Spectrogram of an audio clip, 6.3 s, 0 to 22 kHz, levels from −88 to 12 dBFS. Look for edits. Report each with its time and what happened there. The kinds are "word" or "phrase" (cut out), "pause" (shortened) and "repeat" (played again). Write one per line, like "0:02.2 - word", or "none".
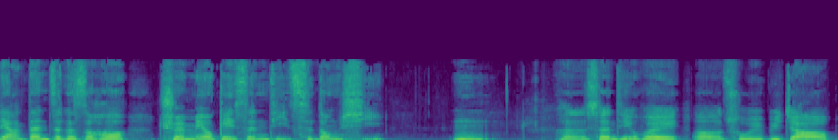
0:04.2 - phrase
0:05.2 - pause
